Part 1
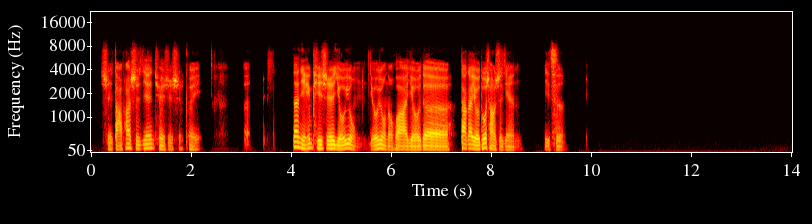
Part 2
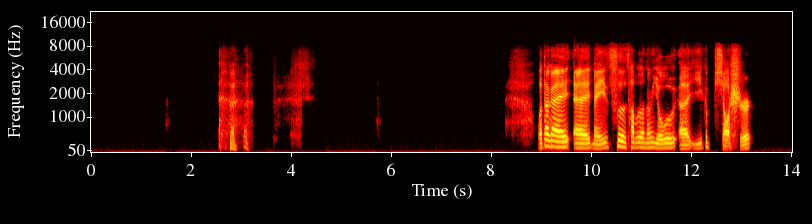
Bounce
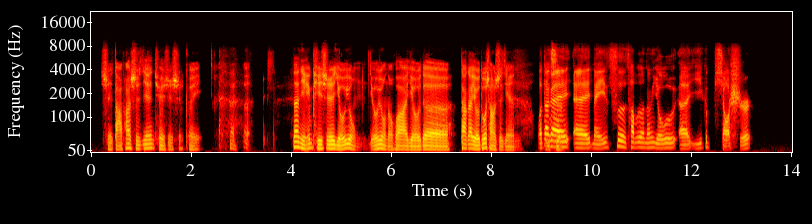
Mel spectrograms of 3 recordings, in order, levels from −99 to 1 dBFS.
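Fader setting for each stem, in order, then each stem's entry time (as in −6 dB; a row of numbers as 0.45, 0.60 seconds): −1.5, −7.5 decibels; 0.00, 0.00 seconds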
